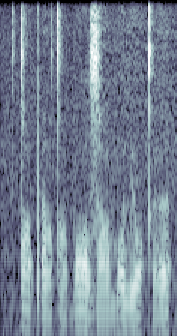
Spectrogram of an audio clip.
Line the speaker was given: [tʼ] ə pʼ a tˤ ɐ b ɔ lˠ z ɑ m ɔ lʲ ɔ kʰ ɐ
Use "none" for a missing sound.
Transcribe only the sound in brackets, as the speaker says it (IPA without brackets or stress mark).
tˤ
